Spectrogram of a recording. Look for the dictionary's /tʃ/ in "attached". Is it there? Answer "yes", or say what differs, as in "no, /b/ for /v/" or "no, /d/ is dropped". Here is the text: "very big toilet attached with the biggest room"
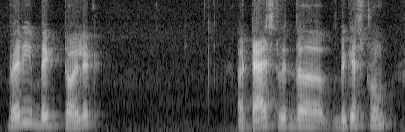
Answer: yes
